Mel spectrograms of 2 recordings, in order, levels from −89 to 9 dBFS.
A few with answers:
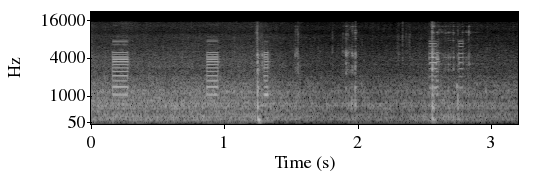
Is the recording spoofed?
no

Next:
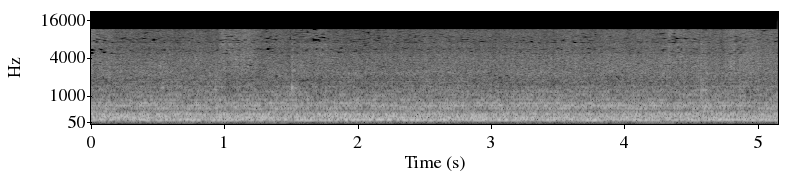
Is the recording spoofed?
no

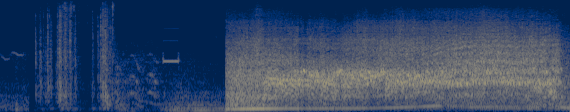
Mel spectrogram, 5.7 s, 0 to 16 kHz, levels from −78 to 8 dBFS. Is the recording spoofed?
no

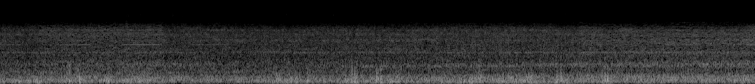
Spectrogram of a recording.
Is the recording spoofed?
no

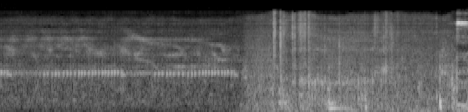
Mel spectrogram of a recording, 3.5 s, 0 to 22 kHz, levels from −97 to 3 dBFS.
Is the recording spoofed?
yes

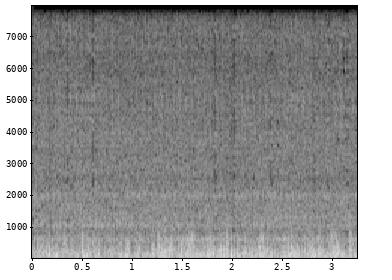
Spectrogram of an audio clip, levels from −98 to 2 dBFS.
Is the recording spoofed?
no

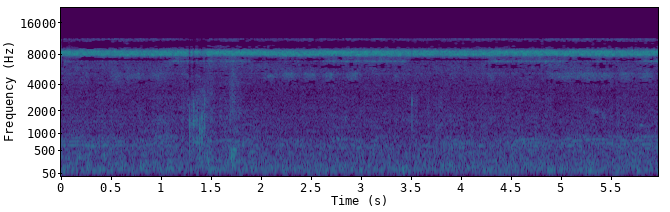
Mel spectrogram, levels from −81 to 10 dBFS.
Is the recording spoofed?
yes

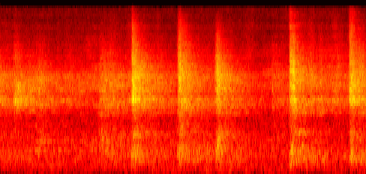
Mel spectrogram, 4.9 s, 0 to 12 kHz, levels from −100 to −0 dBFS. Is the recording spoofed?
yes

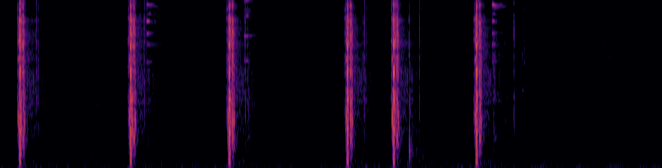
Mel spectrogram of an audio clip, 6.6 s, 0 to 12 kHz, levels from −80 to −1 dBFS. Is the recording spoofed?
no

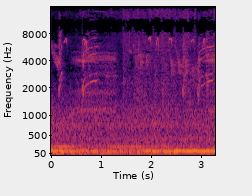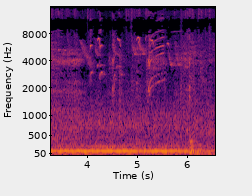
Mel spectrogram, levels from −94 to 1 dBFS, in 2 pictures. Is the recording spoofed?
no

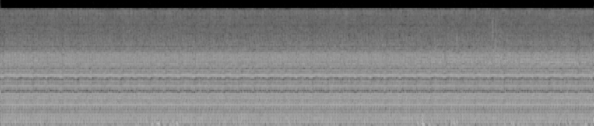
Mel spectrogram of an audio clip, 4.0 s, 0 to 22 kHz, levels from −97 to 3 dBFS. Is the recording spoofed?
no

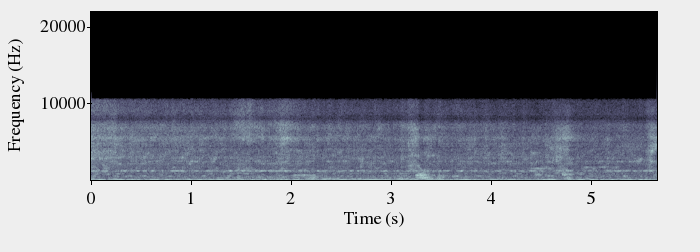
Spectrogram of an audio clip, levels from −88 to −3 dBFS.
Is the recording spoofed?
yes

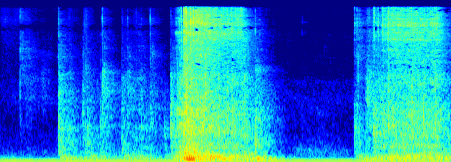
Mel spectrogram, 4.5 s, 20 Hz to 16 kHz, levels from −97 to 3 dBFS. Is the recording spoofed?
no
